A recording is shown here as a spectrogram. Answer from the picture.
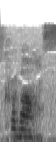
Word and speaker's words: crevasse: You didn't say it right. It's crevasse. It's crevasse.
